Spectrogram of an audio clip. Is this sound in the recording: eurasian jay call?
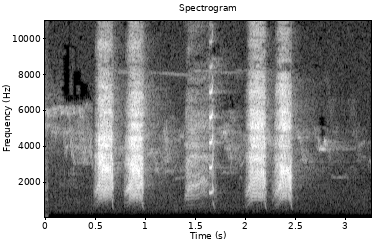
yes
